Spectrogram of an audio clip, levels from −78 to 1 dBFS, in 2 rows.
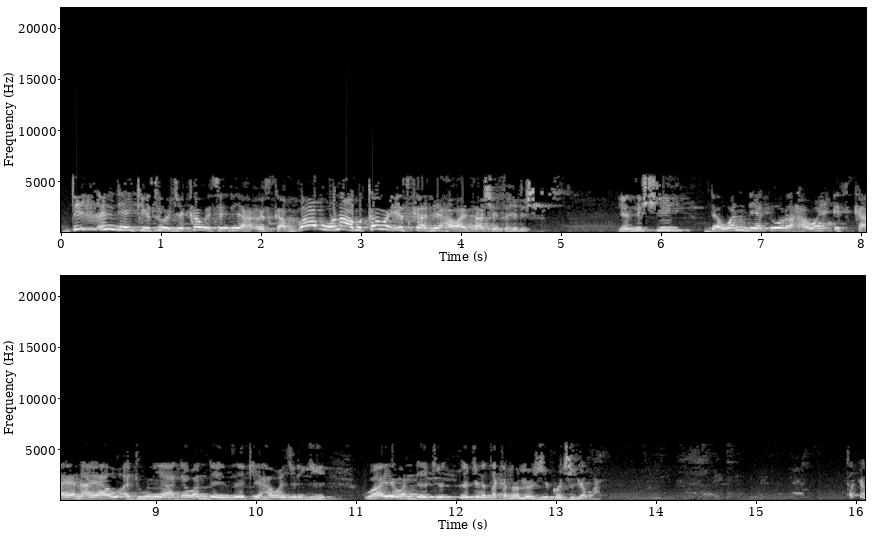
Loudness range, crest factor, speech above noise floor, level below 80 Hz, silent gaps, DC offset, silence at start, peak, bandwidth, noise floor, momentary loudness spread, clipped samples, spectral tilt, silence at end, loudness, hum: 6 LU; 14 dB; 32 dB; -62 dBFS; none; under 0.1%; 0 s; 0 dBFS; 5.8 kHz; -45 dBFS; 8 LU; under 0.1%; -4 dB/octave; 0 s; -13 LUFS; none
